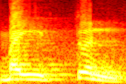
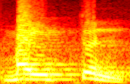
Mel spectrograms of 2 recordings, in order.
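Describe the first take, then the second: No difference in how they are said.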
